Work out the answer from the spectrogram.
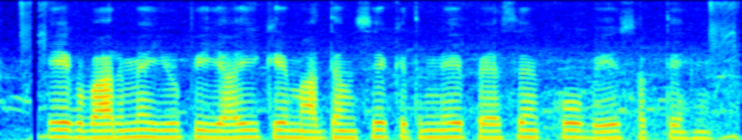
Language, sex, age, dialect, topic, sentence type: Hindi, male, 25-30, Kanauji Braj Bhasha, banking, question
